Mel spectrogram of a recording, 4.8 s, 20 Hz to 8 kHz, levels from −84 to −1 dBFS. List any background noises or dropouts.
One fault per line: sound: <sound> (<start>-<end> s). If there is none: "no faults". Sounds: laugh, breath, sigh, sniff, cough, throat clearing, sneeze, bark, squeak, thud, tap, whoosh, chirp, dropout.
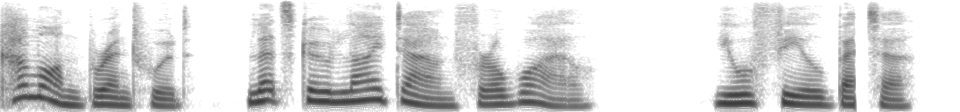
sound: dropout (4.3-4.4 s)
